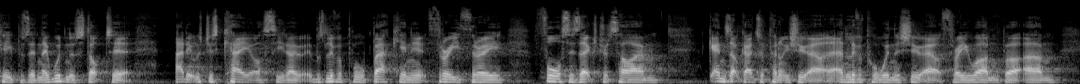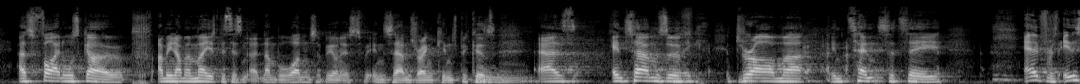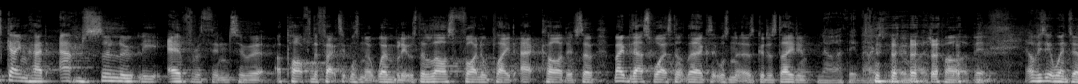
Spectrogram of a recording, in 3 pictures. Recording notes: Live from Wembley.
